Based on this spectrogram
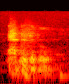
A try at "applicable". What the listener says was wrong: it's the L that you're not playing right. It's the same combination that we just dealt with a minute ago. The P, uh, only in this case not going to a T, but going to an L, going from the lips to the tongue action. Applicable, applicable.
